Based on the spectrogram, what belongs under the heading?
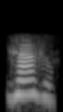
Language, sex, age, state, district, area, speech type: Odia, female, 30-45, Odisha, Nayagarh, rural, conversation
